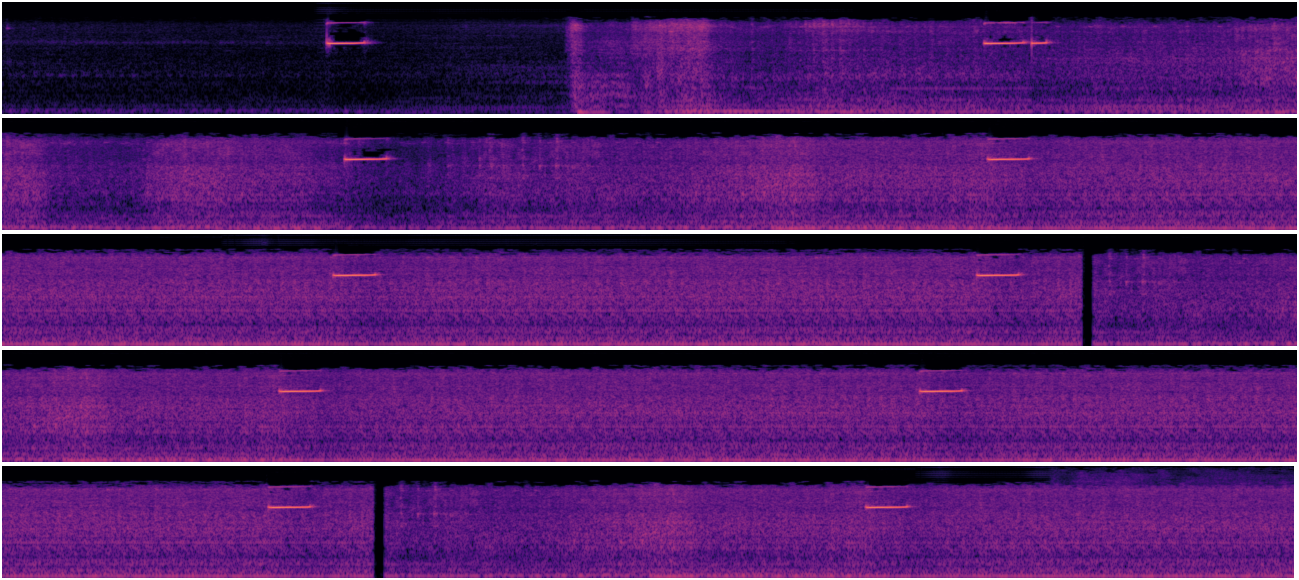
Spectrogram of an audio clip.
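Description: A bus engine starts about three seconds in and runs at a steady idle, its low rumble growing heavier about ten seconds in. A short high beep repeats about every three seconds throughout.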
